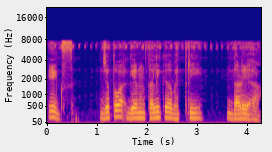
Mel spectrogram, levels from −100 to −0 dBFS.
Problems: none marked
